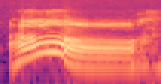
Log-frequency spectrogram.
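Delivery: big swooping mock "oh"; acted realisation. Reader learns from the recap page, mock surprise.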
